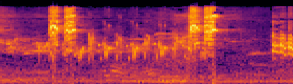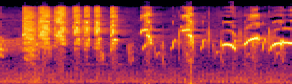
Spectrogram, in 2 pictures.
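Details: Oriental magpie-robin song used as a lure, in the ngeplong style: harsh rasping bursts and scattered chirps give way to clear, sweeping whistled phrases that rise and fall toward the end.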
